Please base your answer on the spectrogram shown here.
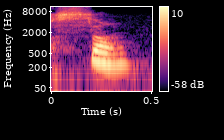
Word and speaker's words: cent: هنا عندنا S A N S كتنطق صون، هنا S A N G كتنطق صون، وهنا C E N T كتنطق صون، وهنا S E N S صون، وهنا S E N T صون.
